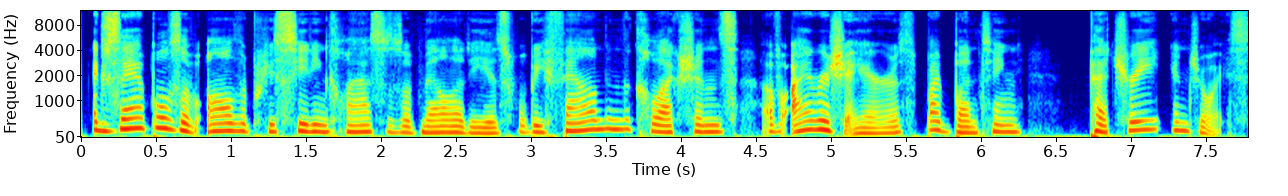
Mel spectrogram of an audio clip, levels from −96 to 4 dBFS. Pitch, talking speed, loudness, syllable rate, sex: 190 Hz, 170 wpm, -19 LUFS, 5.1 syllables/s, female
